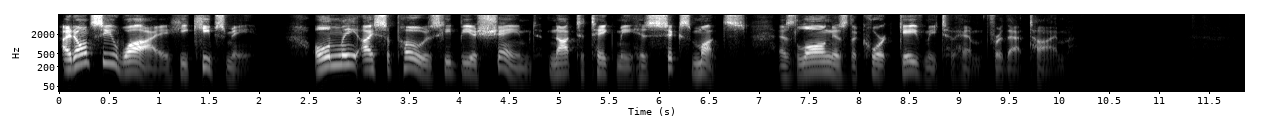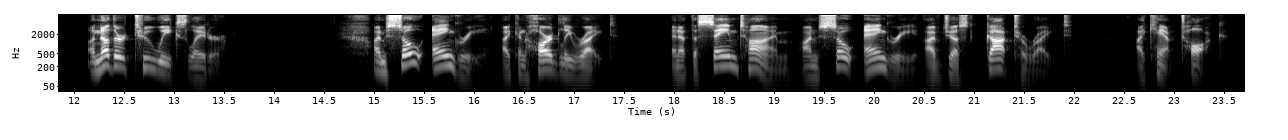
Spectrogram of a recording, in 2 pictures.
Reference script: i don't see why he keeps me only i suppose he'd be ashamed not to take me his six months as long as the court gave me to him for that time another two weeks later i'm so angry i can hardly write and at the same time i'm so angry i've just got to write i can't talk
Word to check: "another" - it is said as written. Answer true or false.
true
